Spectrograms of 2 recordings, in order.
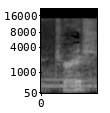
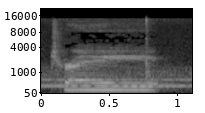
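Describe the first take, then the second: First: The word ends with an s sound. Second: The word ends on a vowel sound.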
